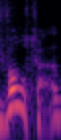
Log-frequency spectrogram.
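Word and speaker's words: Walther: um so i know that difference yeah it's volta it's not a walter ppk it's a volta ppk it's in in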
